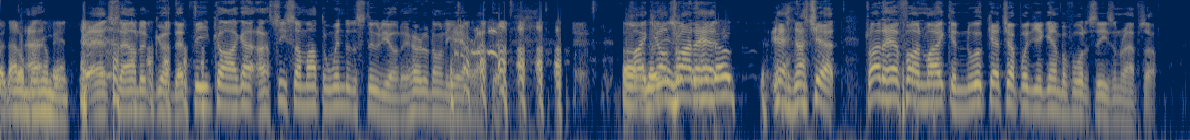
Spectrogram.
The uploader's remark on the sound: calls LIVE from his duck blind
